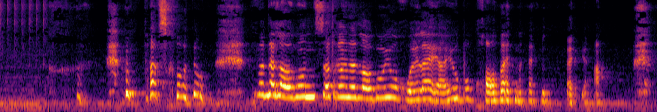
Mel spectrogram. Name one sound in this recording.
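A middle-aged woman laughs loudly, close by.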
